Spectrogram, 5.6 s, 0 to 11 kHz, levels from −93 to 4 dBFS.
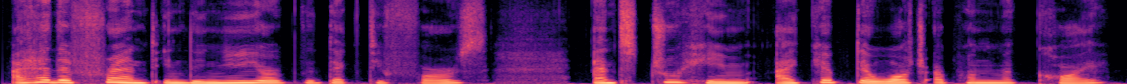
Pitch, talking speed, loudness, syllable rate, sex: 220 Hz, 200 wpm, -17 LUFS, 5.2 syllables/s, female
